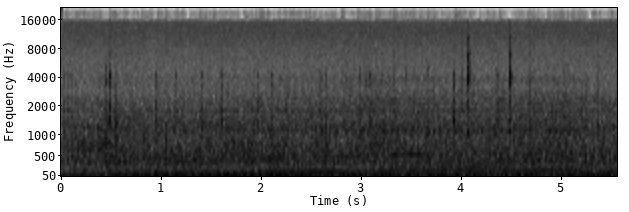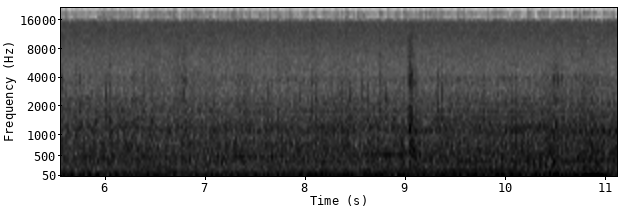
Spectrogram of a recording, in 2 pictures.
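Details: SsangYong Musso 2.9 diesel idling: loose, irregular tapping mixed into the clatter, with a few sharper ticks standing out. Engine knock of unknown cause.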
